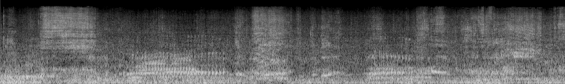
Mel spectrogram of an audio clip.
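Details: Sea lions in a colony at Mar del Plata or Necochea, Argentina: loud, overlapping hoarse roaring barks from several animals, rough and drawn out, over a constant broadband rush of wind or surf.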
